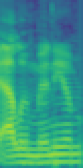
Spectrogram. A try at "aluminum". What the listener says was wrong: oh, it's aluminum cap. Don't say it like British people. British people just call it aluminium, but it's literally there's no difference.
